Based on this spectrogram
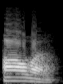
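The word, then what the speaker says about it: hour: इसके बाद है एच साइलेंट, एच, और नहीं पढ़ेंगे इसको, इसको क्या पढ़ेंगे, एच साइलेंट रहेगी, और इसको पढ़ेंगे आवर। क्या पढ़ेंगे, आवर।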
